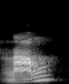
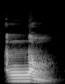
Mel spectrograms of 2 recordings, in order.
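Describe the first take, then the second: First: It is said with the Indonesian pronunciation. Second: It is said with the Karo pronunciation. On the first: "Kalau bahasa Indonesianya enam" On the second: "bahasa Karo ini enam"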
